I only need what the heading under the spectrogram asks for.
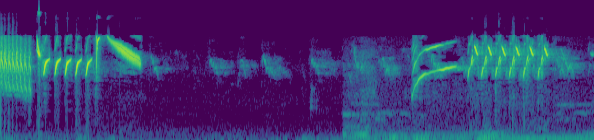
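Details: Grey-headed goldfinch (Carduelis caniceps): a buzz, a run of short repeated notes and a falling sweep, then after silence rising slurred whistles leading into a quick trill.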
